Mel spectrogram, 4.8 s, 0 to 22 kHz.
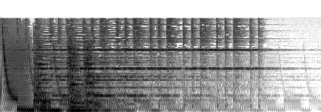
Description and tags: A lot of work goes into making these.
A quick and simple jingle. Could be heard alongside a company's logo before the start of a presentation, as a segue connecting two sections of a film, a ringtone, a text notification sound, another kind of alert sound etc. For fellow music geeks who want to know, the tempo is 120 bpm and it's two bars long.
